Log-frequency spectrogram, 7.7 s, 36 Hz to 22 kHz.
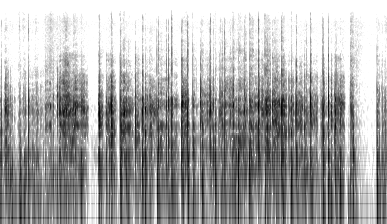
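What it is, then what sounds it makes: Cardboard tea box. Long painted nails tap and lightly scratch the front and sides of a small, closed, hollow rectangular cardboard box of Clipper green tea standing on a table. Dense, quick, dry taps mix with soft scratching that centres around 1 kHz, with little low end. There are brief silent pauses near 2 seconds and 7 seconds.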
